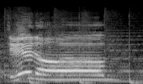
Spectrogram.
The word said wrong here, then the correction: Stidham: I believe it's pronounced Stidham.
